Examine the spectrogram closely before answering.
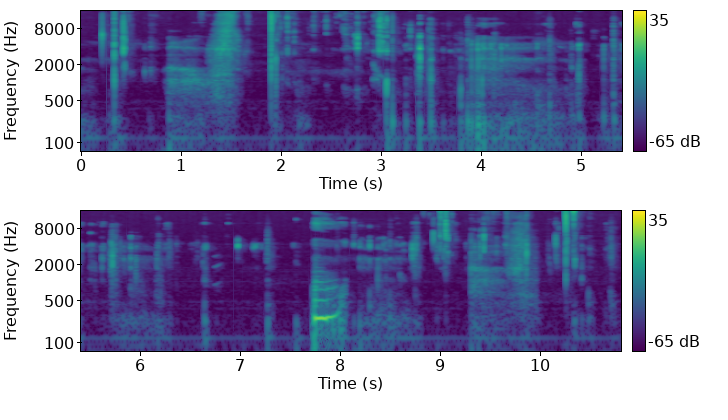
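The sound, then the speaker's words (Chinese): Chewing on a fatty grilled lamb skewer: many faint, wet, crunchy mouth clicks and bites in an irregular rhythm, with one brief louder burst near the end. “别光喝酒，这羊肉串冷了就不好吃了。我先来一个。”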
